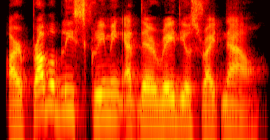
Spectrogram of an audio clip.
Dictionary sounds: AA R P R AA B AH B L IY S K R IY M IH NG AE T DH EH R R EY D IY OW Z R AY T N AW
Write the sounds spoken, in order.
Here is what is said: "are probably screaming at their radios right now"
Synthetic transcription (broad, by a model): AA R P R AA B AH B L IY S K R IY M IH NG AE T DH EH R R EY D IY OW S R AY T N AW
